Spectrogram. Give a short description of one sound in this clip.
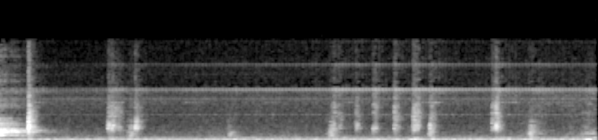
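A brush softly strokes wet paper.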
